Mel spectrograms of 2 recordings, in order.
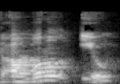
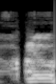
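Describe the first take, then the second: First: It is said fully as double you. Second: It is clipped to two quick syllables. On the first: The speaker calls it right. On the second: The speaker calls it wrong. "এরকম না বলে"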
